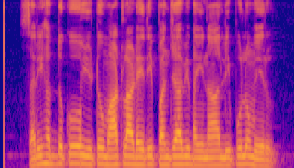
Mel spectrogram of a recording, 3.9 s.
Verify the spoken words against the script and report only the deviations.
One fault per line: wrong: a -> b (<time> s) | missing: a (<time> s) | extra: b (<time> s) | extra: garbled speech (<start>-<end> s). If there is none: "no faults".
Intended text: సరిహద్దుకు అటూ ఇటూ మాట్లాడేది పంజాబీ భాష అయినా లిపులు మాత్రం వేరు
missing: అటూ (1.0 s)
missing: భాష (2.5 s)
missing: మాత్రం (3.3 s)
